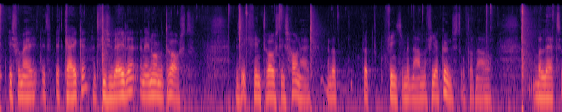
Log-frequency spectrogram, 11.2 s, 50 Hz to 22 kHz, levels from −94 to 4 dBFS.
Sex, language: male, Dutch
